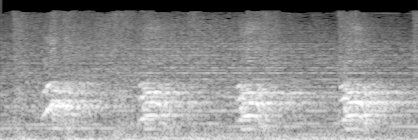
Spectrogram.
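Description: A dog barking in short, evenly spaced barks, about two a second.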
